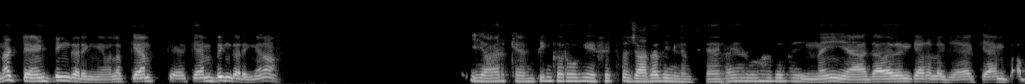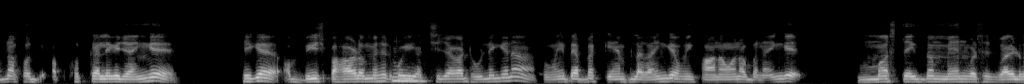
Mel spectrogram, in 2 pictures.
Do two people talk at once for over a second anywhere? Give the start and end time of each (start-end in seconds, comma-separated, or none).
none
